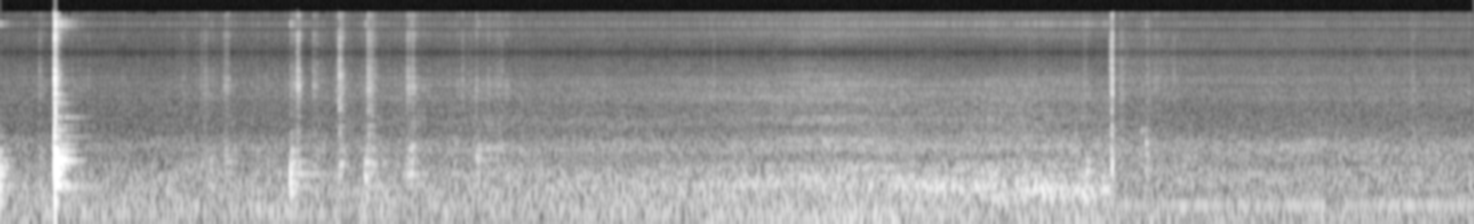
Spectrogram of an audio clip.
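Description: Handling noises from a removed engine oil pan: a sharp, loud knock about half a second in, a few lighter clicks at two to three seconds, then a few seconds of rustling ending in a click, over a steady low hum.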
